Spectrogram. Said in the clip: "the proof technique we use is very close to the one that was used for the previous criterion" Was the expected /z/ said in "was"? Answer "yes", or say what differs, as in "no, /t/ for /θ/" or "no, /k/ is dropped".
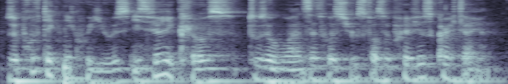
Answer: yes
